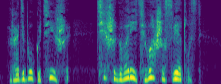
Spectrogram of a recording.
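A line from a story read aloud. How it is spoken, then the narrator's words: Urgent whisper. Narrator (Russian): прошептал Багратион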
